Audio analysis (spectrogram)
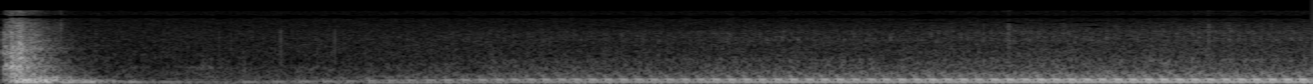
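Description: A taxi door slams shut with a sharp, loud thud, followed by a steady, low engine rumble that idles and gradually swells as the taxi starts to pull away. No voices.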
